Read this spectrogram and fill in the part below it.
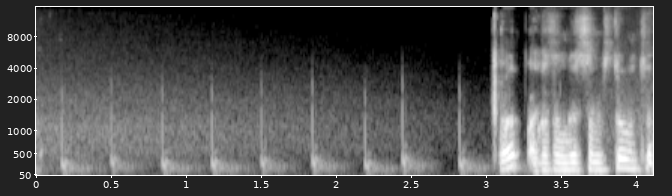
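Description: A fishing bobber plops into water.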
